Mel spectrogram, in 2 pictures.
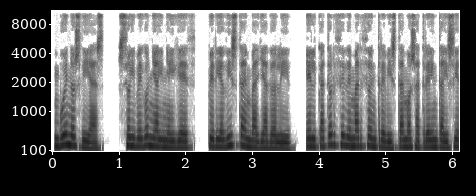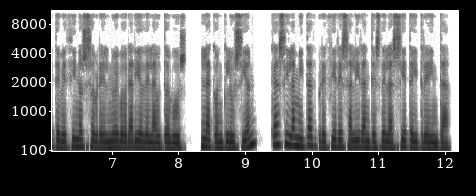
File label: spain practice, spanish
